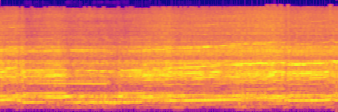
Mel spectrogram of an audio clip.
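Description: A GT race car powers out of a right-hand corner at the Nürburgring, its engine note loud and sustained as it revs and climbs through the gears.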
